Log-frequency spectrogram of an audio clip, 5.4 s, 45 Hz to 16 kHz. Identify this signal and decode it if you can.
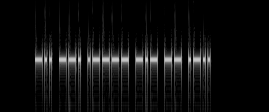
Morse code, heard as a keyed tone, about 25 wpm, 700 Hz. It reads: DG1KML
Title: DXCC-100 Call Signs - 6 Characters - 25wpm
